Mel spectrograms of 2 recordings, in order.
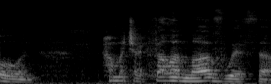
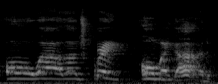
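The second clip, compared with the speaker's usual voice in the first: much higher, gushing fake enthusiasm; mock excited gush; 12 semitones higher than usual. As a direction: imitate people squealing with excitement. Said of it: "people, like, really excited".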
